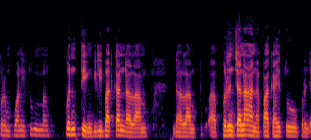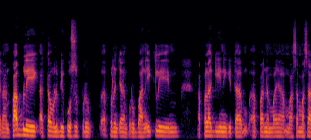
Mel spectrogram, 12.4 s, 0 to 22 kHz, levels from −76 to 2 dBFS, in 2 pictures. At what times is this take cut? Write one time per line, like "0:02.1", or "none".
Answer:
none

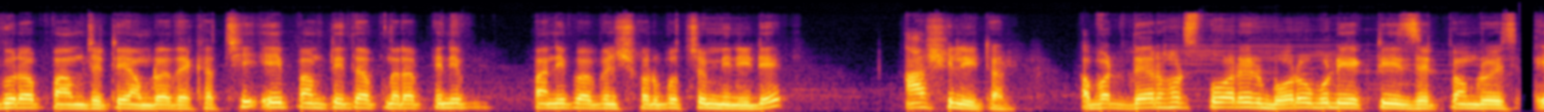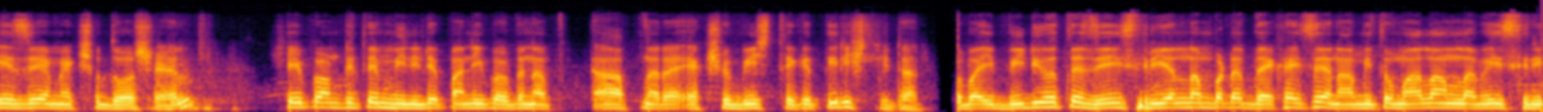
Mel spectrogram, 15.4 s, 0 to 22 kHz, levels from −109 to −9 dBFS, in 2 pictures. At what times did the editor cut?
0:07.6
0:12.5

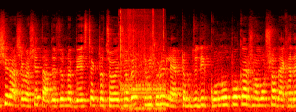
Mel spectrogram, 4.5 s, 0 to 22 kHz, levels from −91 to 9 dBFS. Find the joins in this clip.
0:02.2

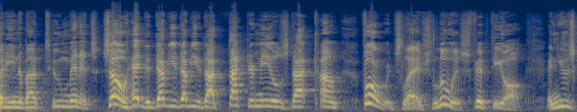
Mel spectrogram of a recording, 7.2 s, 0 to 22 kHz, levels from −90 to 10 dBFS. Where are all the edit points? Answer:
0:01.1

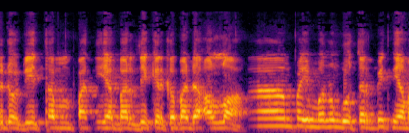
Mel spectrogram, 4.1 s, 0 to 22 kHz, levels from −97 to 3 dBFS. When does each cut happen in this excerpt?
0:01.0
0:02.6

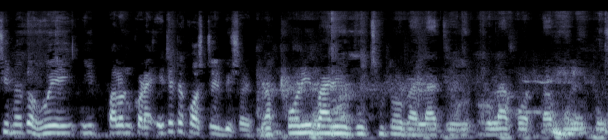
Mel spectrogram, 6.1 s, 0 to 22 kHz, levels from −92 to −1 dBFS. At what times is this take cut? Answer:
0:02.6

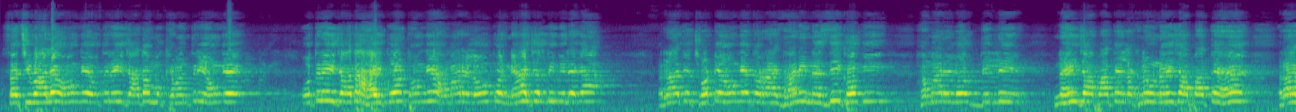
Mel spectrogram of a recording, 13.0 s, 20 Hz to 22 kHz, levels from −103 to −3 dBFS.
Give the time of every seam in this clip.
none

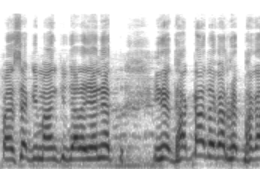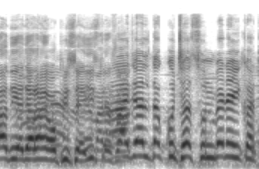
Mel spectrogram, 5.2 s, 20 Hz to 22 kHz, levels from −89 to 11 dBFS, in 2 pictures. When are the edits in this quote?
0:03.6

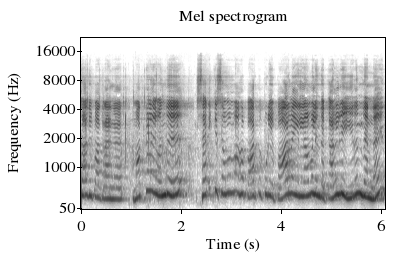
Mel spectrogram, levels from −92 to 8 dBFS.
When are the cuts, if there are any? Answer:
0:00.9
0:02.2

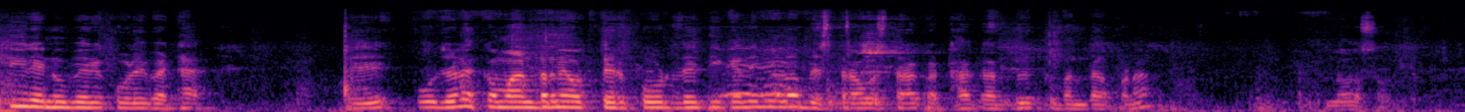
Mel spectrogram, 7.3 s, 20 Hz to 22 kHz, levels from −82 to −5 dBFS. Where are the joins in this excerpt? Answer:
0:03.1

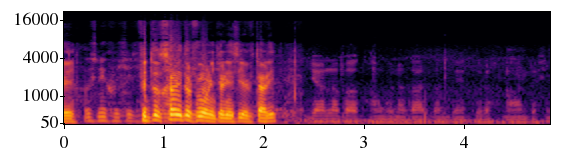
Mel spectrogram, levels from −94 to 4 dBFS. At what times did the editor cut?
0:02.3

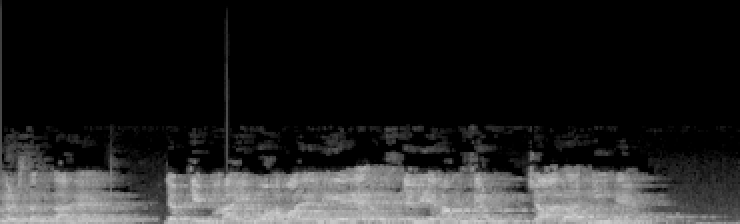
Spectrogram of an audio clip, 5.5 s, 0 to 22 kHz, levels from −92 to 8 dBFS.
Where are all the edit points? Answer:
0:01.0

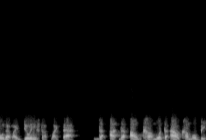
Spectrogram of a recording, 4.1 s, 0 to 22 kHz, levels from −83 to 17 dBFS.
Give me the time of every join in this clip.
none

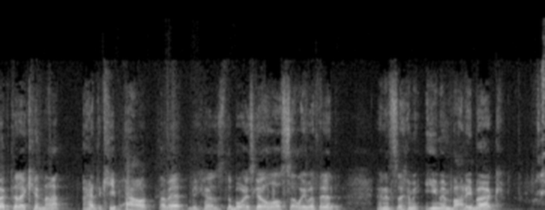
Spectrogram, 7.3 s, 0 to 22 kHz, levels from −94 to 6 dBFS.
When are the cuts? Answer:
none

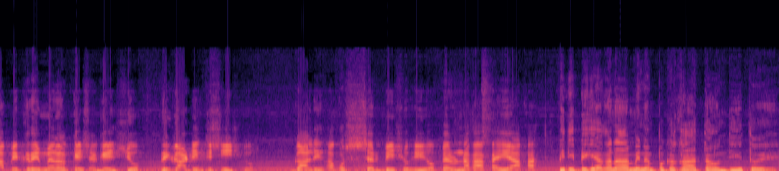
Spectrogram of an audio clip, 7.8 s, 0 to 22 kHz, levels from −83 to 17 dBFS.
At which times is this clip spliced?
0:02.6
0:05.4

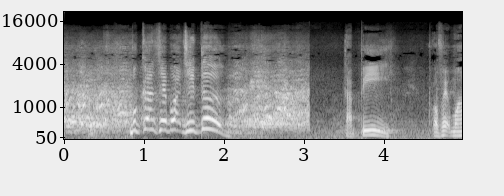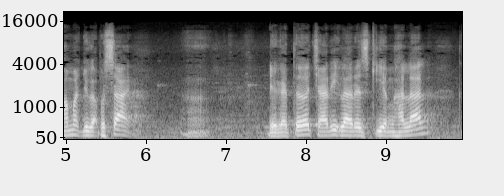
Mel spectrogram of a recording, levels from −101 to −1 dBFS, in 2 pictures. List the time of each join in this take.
0:03.1

